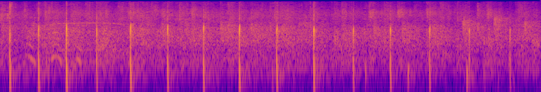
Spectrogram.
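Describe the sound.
An audience applauds to welcome a speaker at a CCB gathering. Sharp claps land in a steady, regular rhythm over a dense, noisy wash of clapping.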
